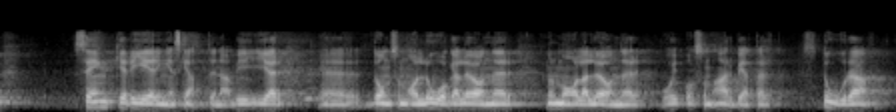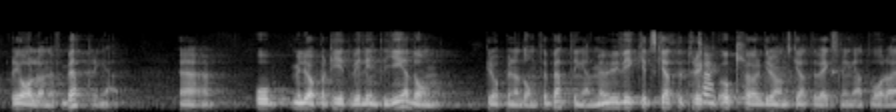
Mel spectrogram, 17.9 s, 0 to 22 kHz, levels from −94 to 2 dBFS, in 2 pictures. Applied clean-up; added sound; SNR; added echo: none; none; none; none.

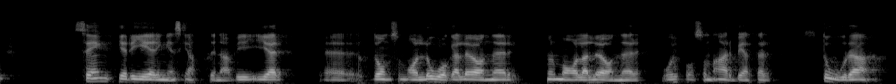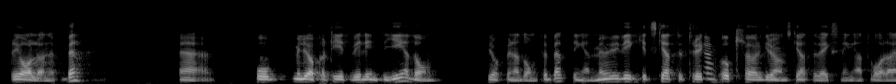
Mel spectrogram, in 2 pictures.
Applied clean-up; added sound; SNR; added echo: neural mask model DeepFilterNet 3.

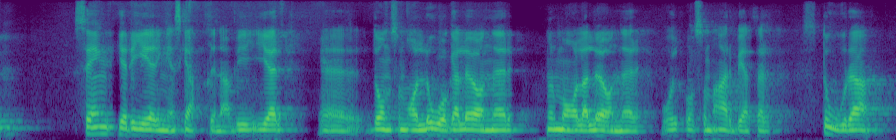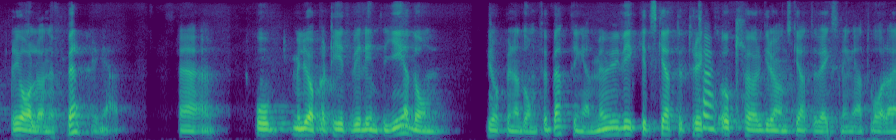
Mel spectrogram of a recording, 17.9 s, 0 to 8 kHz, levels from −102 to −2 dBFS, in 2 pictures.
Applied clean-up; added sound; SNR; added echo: neural mask model Resemble Enhance denoiser.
